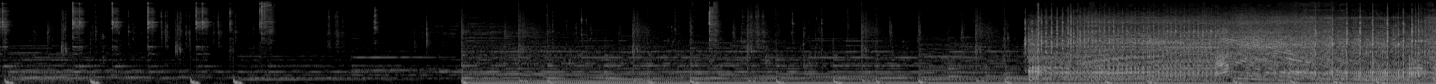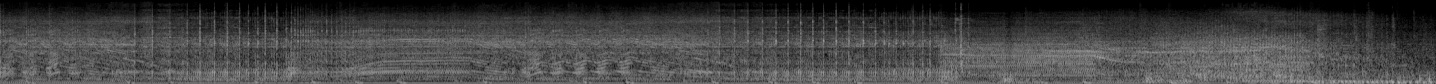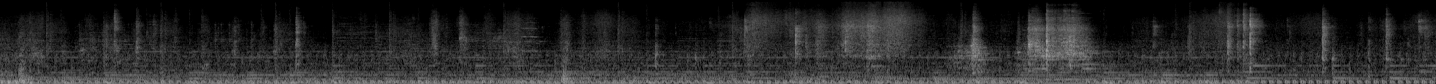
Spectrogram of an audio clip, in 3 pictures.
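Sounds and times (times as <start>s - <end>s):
background music: 0.0s - 43.0s
chainsaw revving: 10.2s - 29.5s.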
